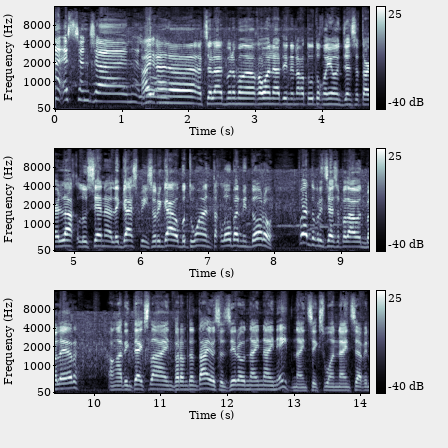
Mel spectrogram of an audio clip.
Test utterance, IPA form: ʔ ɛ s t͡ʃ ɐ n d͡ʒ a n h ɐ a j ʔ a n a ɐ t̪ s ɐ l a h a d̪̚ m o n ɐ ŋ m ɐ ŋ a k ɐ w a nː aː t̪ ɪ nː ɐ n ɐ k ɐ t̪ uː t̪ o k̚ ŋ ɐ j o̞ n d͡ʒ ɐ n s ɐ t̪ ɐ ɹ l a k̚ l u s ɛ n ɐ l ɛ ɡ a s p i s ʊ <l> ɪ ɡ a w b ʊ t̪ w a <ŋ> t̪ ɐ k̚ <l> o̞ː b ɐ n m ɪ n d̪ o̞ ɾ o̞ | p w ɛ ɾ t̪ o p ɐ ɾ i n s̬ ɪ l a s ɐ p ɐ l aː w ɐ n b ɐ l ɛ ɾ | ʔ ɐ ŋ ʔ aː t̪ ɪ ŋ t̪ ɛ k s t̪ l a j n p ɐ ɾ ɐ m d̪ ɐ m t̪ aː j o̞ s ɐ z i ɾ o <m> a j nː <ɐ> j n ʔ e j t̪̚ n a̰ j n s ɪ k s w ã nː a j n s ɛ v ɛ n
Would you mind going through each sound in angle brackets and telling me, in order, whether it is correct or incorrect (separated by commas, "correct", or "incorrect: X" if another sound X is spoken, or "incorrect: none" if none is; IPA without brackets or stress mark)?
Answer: incorrect: ɾ, incorrect: n, correct, incorrect: n, incorrect: a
